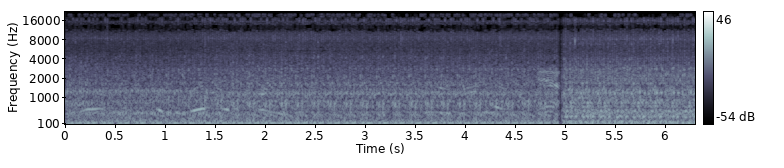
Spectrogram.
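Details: Ford F250 Powerstroke diesel after fitting a used starter and reconnecting the PCV: steady, even diesel clatter at idle with no misses or knocks, smoking much less than before.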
